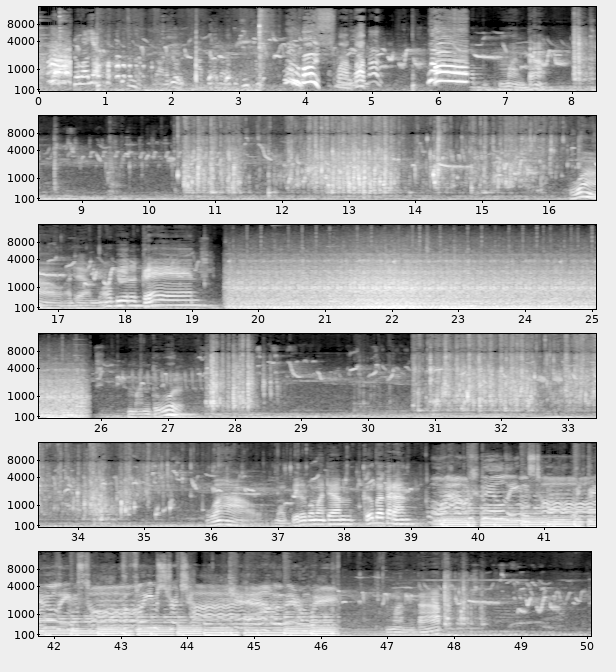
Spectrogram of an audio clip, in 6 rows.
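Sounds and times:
bird chirps: 0.6 - 18.3, 25.8 - 39.2, 46.2 - 50.0
hand splashing through thick mud: 10.4 - 16.4, 30.7 - 35.8
plastic toys clicking: 27.6 - 28.7.

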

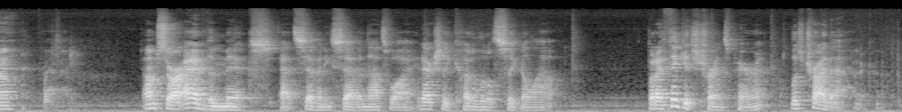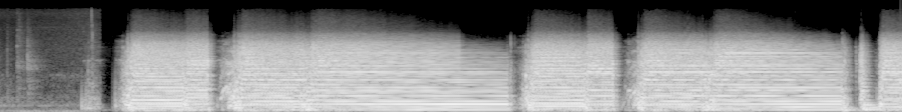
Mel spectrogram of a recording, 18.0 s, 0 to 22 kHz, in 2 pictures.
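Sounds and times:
electric guitar chords strummed: 10.2 - 18.0.

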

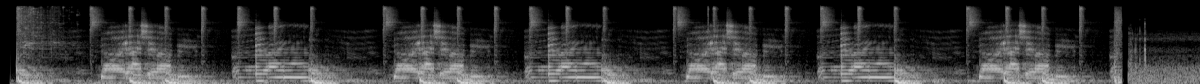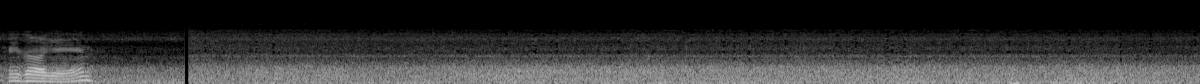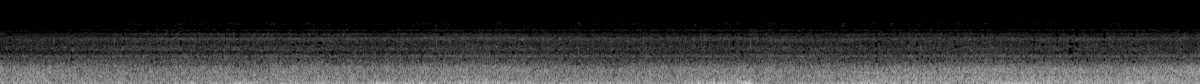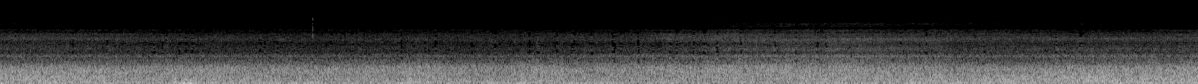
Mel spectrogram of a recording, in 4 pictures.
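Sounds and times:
surf washing over rocks: 13.9 - 47.9.

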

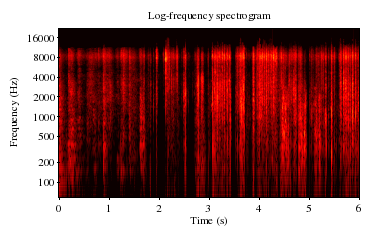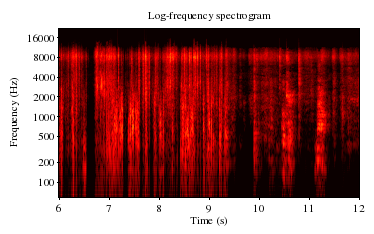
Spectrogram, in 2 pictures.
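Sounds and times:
cardboard rubbing on plastic: 2.5 - 9.5.

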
